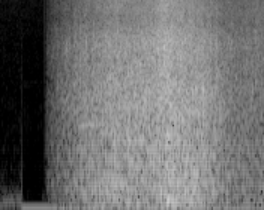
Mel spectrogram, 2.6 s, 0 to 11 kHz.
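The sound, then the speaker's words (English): Ocean surf washing onto a beach on Nantucket Island, a broad hiss of breaking water that swells to a peak and slowly eases, with no voices. “For this one, let's go to the beach for a 1 minute and 4 second vacation on Nantucket Island.”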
